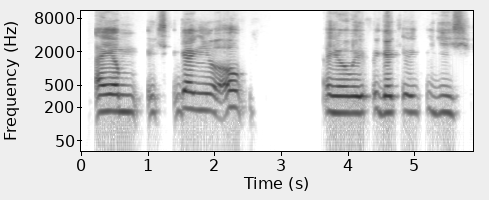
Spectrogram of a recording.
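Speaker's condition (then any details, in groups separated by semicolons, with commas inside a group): Cerebral palsy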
